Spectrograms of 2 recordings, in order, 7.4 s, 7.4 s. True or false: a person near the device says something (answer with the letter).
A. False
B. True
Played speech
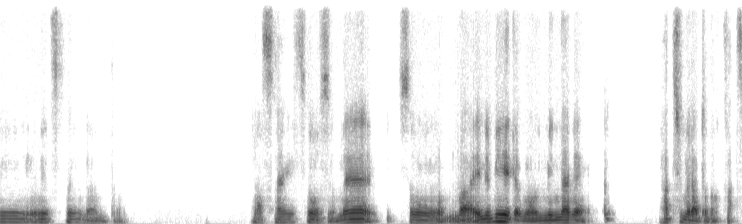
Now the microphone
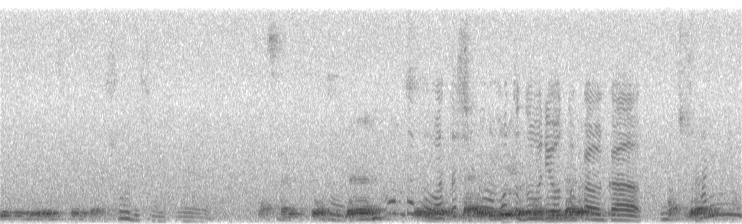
B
